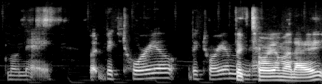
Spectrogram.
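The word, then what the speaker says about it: Monét: And I might pronounce her name wrong, but I'm pretty sure it's Monet.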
